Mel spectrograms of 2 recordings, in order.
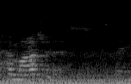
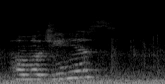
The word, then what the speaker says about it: homogeneous: What about homogeneous? Uniform in texture. Same, right. Homogeneous, homogeneous. Okay, same thing, just two different pronunciations.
